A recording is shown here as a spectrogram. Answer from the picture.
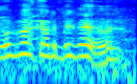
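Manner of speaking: high, fast quoted remark; quoting a woman. Retold or imitated. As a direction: rattle it off fast in her high voice. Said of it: "She said".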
